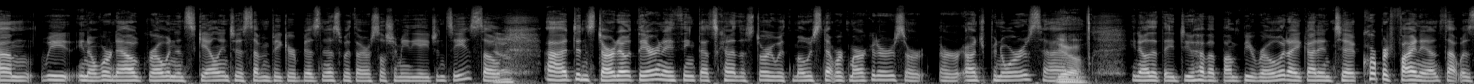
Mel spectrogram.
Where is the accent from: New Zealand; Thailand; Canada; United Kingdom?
Canada; now in Orange County, United States; my husband's Middle Eastern, but we're originally from Canada. And we moved up here in Orange County just over 2 years ago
